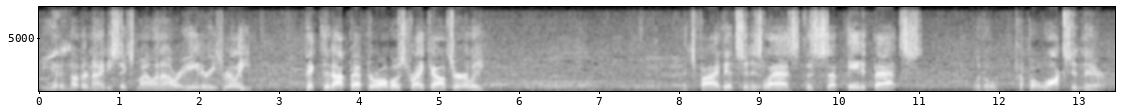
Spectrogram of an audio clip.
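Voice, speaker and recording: A man's voice: fairly high pitch, normal speed, gravelly, pauses often, some chatter behind. A man doing live radio play-by-play of a baseball game as the announcer. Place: stadium broadcast booth. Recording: steady stadium noise behind voice. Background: loud ballpark ambience.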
